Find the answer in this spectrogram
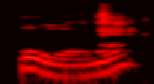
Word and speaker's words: Fuglene: Fuglene, silent G here.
